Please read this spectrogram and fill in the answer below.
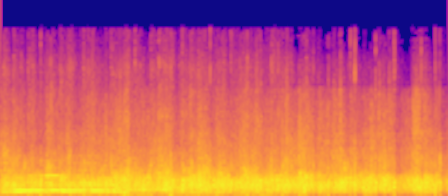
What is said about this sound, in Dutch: Geef hem een keihard applaus.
